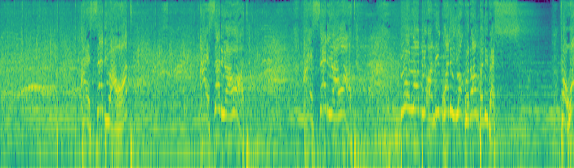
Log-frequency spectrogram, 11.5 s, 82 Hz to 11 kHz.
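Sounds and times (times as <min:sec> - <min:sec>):
crowd applauding to celebrate the Lord: 0:00.0 - 0:07.6
speech: 0:01.8 - 0:02.8, 0:04.1 - 0:05.0, 0:06.0 - 0:07.2, 0:08.0 - 0:10.2, 0:11.2 - 0:11.4.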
